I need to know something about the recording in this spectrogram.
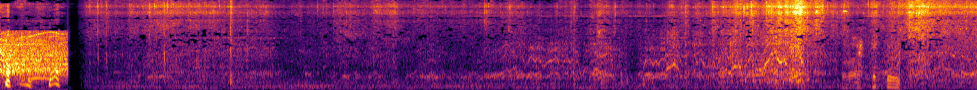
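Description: A small electric motor whines, rising and falling in pitch.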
